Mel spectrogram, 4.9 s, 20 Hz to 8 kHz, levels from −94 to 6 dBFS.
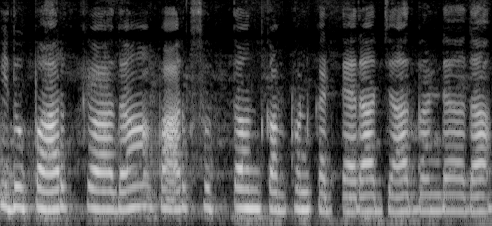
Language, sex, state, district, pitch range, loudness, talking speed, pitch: Kannada, female, Karnataka, Raichur, 215-260 Hz, -18 LUFS, 120 wpm, 240 Hz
